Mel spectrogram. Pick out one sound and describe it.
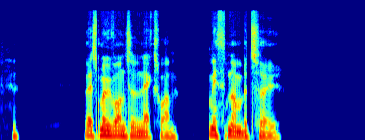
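A middle-aged man talks calmly and close to a microphone.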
